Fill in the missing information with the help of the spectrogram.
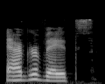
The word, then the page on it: aggravates: British English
